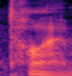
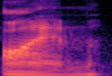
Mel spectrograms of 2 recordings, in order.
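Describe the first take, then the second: First: The first t sound is clearly pronounced. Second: The first t sound is left out. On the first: "I always pronounce the T's at the start of a word" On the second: "I don't say"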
